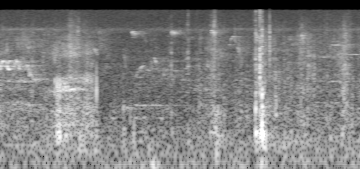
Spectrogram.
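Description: Quiet outdoor field ambience with scattered short bird chirps and a few sharp clicks, the loudest a little over three seconds in.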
